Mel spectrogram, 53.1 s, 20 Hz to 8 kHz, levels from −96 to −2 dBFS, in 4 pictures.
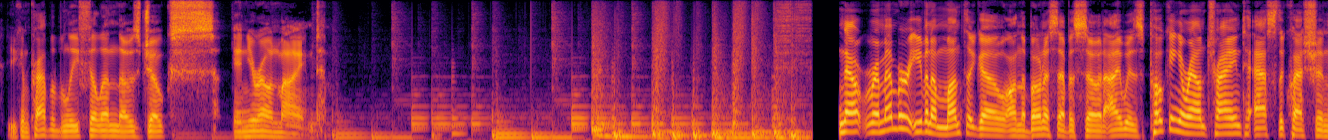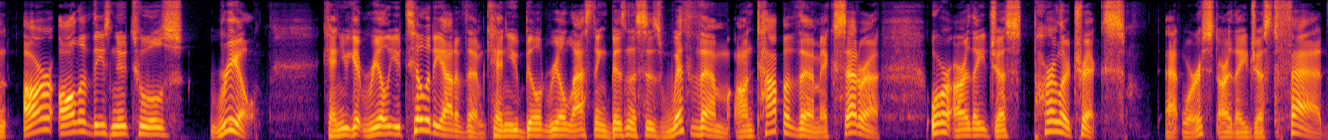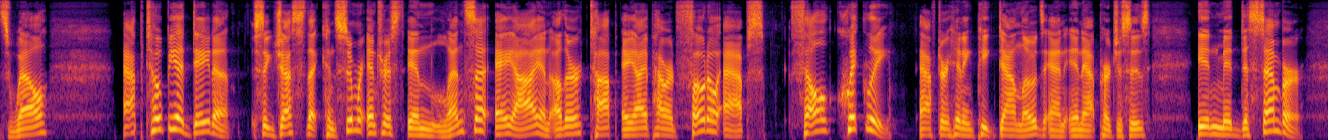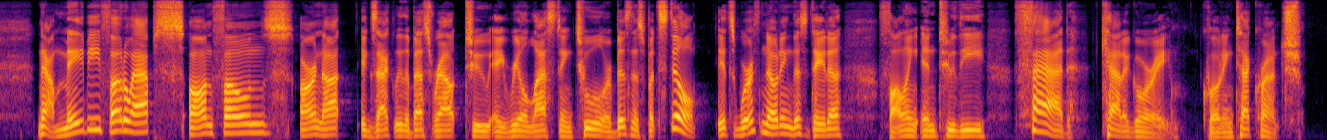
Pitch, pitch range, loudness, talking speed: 130 Hz, 115-170 Hz, -16 LUFS, 150 wpm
